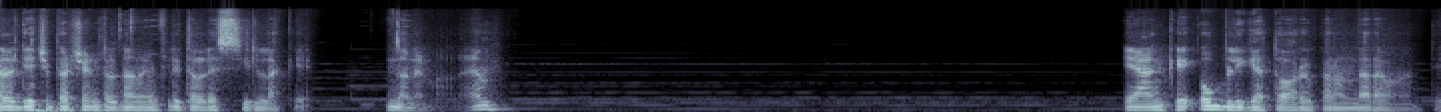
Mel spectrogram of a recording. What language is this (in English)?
Italian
